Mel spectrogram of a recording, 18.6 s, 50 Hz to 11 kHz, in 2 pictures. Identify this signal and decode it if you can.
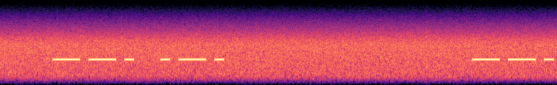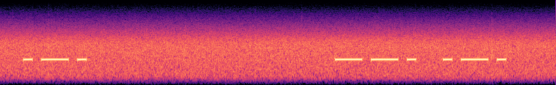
Morse code, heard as a keyed tone, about 8 wpm, 1020 Hz, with radio static. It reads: GR GR GR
